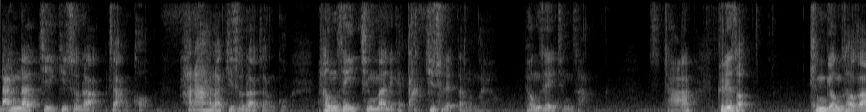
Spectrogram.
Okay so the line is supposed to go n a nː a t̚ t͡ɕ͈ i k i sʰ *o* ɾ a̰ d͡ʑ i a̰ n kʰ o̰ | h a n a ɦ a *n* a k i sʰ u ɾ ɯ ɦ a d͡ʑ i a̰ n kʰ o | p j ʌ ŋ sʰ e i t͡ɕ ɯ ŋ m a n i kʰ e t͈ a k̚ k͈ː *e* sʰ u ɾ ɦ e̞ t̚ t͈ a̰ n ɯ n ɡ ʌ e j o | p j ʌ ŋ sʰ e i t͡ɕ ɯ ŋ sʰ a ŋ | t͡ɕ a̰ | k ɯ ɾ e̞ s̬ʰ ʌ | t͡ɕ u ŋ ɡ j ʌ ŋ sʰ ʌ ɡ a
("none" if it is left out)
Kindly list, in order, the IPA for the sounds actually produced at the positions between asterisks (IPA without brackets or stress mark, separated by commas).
u, n, i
